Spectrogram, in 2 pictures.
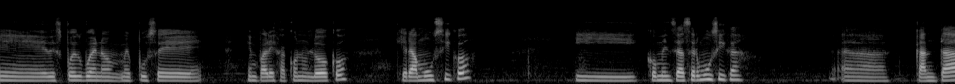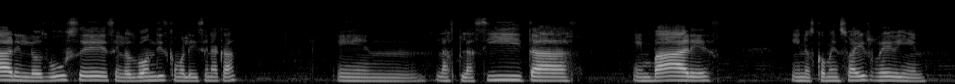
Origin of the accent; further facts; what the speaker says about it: Colombia; de Colombia.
